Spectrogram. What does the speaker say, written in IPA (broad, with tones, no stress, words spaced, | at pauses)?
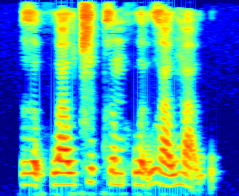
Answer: ɣə̰˧˨whwa˧wt͡ɕə˦˥p̚xə˧m hwə̰˧˥wɣa˨˦wma̰˧˨wʔ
